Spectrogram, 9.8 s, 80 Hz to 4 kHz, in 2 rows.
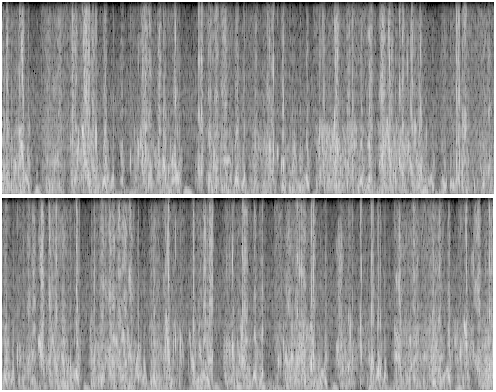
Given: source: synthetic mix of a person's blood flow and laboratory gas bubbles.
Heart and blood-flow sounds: Doppler ultrasound of blood flow; precordium
0.00-0.28 s: bubbles
0.37-1.03 s: bubbles
1.17-1.80 s: bubbles
1.91-3.02 s: bubbles
3.10-4.28 s: bubbles
4.37-4.99 s: bubbles
5.04-5.69 s: bubbles
5.77-6.28 s: bubbles
6.37-7.06 s: bubbles
7.10-7.58 s: bubbles
7.63-8.14 s: bubbles
8.23-8.74 s: bubbles
8.81-9.37 s: bubbles
9.43-9.83 s: bubbles
From the record:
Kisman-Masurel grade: 444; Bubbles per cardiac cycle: continuous sound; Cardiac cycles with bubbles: 100%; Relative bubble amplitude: maximal (0.775 to 0.999); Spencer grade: 4 (maximum detectable bubble signal sounding continuously throughout systole and diastole of every cardiac period, and overriding the amplitude of the normal cardiac signals); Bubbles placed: anywhere in the cardiac cycle

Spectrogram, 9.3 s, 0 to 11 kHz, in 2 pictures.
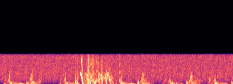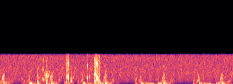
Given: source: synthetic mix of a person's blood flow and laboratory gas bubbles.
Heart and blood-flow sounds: Doppler ultrasound of blood flow; precordium
1.49-2.34 s: bubbles
2.38-2.42 s: bubbles
5.33-5.72 s: bubbles
5.94-6.14 s: bubbles
6.38-6.49 s: bubbles
6.52-6.69 s: bubbles
From the record:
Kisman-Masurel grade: 332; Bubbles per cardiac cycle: rolling drumbeat, 9 or more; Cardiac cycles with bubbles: 50 to 99%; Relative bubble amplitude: moderate (0.250 to 0.450); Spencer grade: 3 (all of the cardiac periods contain showers or single bubble signals, but not dominating or overriding the cardiac motion signals); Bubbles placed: only in the low amplitude regions of the cardiac cycle

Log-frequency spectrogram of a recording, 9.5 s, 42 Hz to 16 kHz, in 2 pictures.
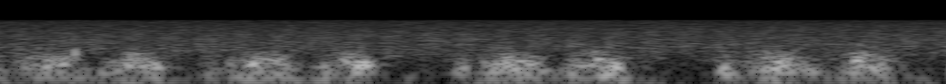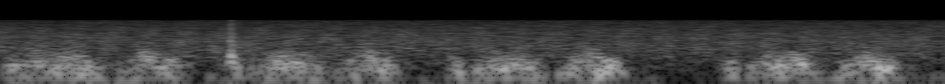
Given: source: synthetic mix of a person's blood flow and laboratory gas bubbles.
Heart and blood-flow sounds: Doppler ultrasound of blood flow; precordium
0.38-0.47 s: bubbles
5.88-6.02 s: bubbles
From the record:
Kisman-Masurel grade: 123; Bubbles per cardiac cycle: 1 to 2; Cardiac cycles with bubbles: 10 to 50%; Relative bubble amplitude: loud (0.450 to 0.775); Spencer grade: 2 (many but less than half of the cardiac periods contain bubble signals, singularly or in groups); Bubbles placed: only in the low amplitude regions of the cardiac cycle

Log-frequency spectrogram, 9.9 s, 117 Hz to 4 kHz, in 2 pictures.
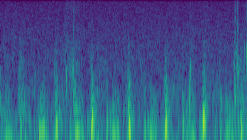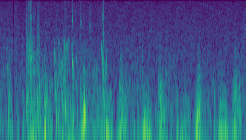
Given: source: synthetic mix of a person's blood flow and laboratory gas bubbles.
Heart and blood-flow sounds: Doppler ultrasound of blood flow; precordium
1.28-1.58 s: bubbles
3.69-3.86 s: bubbles
4.05-4.17 s: bubbles
4.65-4.79 s: bubbles
4.83-4.96 s: bubbles
5.04-5.18 s: bubbles
5.42-5.79 s: bubbles
5.91-7.08 s: bubbles
From the record:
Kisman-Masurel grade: 221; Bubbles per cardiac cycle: several, 3 to 8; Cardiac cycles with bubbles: 10 to 50%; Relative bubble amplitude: barely perceptible (0.100 to 0.250); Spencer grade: 2 (many but less than half of the cardiac periods contain bubble signals, singularly or in groups); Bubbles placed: anywhere in the cardiac cycle

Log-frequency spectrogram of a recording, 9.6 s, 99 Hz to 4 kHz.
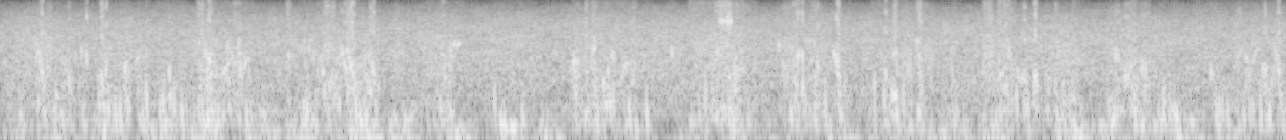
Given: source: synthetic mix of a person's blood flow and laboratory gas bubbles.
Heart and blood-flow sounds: Doppler ultrasound of blood flow; precordium
0.00-0.21 s: bubbles
0.24-1.43 s: bubbles
1.48-1.92 s: bubbles
2.14-2.87 s: bubbles
3.17-3.48 s: bubbles
3.67-4.03 s: bubbles
4.21-4.24 s: bubbles
4.26-4.92 s: bubbles
5.01-5.08 s: bubbles
5.17-5.69 s: bubbles
5.82-6.38 s: bubbles
6.52-7.02 s: bubbles
7.12-7.20 s: bubbles
7.36-8.14 s: bubbles
8.29-8.88 s: bubbles
9.04-9.65 s: bubbles
From the record:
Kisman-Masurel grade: 332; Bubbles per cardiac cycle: rolling drumbeat, 9 or more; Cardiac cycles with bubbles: 50 to 99%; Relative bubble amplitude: moderate (0.250 to 0.450); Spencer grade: 3 (all of the cardiac periods contain showers or single bubble signals, but not dominating or overriding the cardiac motion signals); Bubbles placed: anywhere in the cardiac cycle

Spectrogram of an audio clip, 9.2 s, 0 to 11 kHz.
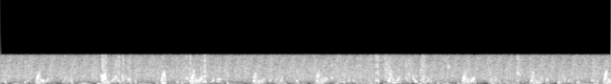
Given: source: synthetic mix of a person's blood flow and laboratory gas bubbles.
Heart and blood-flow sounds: Doppler ultrasound of blood flow; precordium
0.34-0.46 s: bubbles
0.63-0.68 s: bubbles
1.48-1.67 s: bubbles
1.72-2.08 s: bubbles
2.63-3.16 s: bubbles
3.25-3.35 s: bubbles
3.38-3.46 s: bubbles
4.00-4.62 s: bubbles
4.95-5.21 s: bubbles
5.32-5.71 s: bubbles
6.07-6.78 s: bubbles
7.32-7.89 s: bubbles
8.15-8.49 s: bubbles
8.62-8.72 s: bubbles
8.86-9.01 s: bubbles
From the record:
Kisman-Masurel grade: 242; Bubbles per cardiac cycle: several, 3 to 8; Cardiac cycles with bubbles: 100%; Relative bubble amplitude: moderate (0.250 to 0.450); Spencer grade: 3 (all of the cardiac periods contain showers or single bubble signals, but not dominating or overriding the cardiac motion signals); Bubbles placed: only in the low amplitude regions of the cardiac cycle

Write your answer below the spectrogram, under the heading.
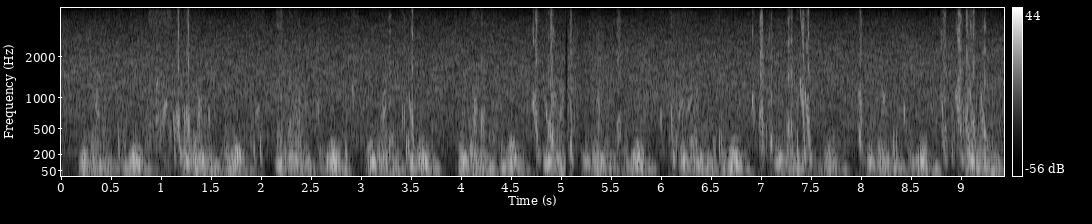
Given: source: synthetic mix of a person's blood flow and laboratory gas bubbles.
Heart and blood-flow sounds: Doppler ultrasound of blood flow; precordium
0.55-0.61 s: bubbles
0.86-1.56 s: bubbles
1.88-2.04 s: bubbles
2.14-2.48 s: bubbles
2.53-2.59 s: bubbles
2.80-2.97 s: bubbles
3.26-3.31 s: bubbles
3.38-3.57 s: bubbles
4.09-4.38 s: bubbles
4.69-5.17 s: bubbles
5.54-5.61 s: bubbles
5.96-6.33 s: bubbles
6.50-6.64 s: bubbles
6.88-7.14 s: bubbles
7.22-7.54 s: bubbles
7.93-8.04 s: bubbles
8.29-8.48 s: bubbles
8.79-9.36 s: bubbles
From the record:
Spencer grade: 3 (all of the cardiac periods contain showers or single bubble signals, but not dominating or overriding the cardiac motion signals); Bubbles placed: only in the low amplitude regions of the cardiac cycle

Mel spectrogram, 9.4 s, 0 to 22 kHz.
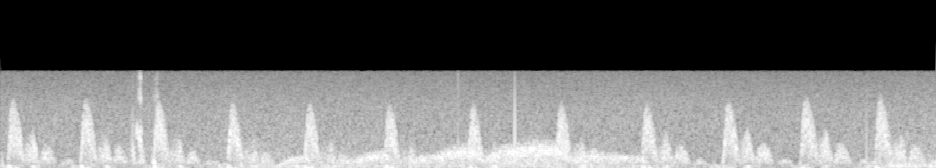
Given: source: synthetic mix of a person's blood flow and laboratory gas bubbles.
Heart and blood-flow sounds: Doppler ultrasound of blood flow; subclavian vein
1.30-1.47 s: bubbles
1.51-1.59 s: bubbles
From the record:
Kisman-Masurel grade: 222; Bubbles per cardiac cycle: several, 3 to 8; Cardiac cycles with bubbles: 10 to 50%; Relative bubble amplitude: moderate (0.250 to 0.450); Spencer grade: 2 (many but less than half of the cardiac periods contain bubble signals, singularly or in groups); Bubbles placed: anywhere in the cardiac cycle

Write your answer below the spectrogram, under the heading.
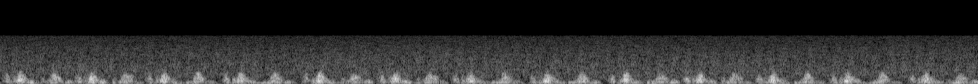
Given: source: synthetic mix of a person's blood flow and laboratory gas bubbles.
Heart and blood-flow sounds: Doppler ultrasound of blood flow; precordium
no bubbles
From the record:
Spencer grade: 0 (complete lack of bubble signals)

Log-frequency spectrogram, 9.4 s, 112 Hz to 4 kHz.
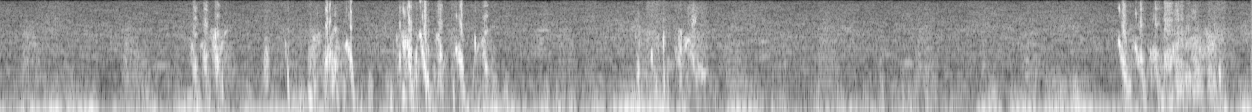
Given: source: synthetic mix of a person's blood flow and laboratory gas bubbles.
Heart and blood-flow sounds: Doppler ultrasound of blood flow; subclavian vein
1.42-1.72 s: bubbles
1.98-2.04 s: bubbles
2.11-2.21 s: bubbles
2.31-2.71 s: bubbles
2.94-3.74 s: bubbles
4.76-5.32 s: bubbles
8.38-9.20 s: bubbles
From the record:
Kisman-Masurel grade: 223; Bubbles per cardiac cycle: several, 3 to 8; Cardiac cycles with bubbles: 10 to 50%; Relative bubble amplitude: loud (0.450 to 0.775); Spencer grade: 2 (many but less than half of the cardiac periods contain bubble signals, singularly or in groups); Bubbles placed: anywhere in the cardiac cycle

